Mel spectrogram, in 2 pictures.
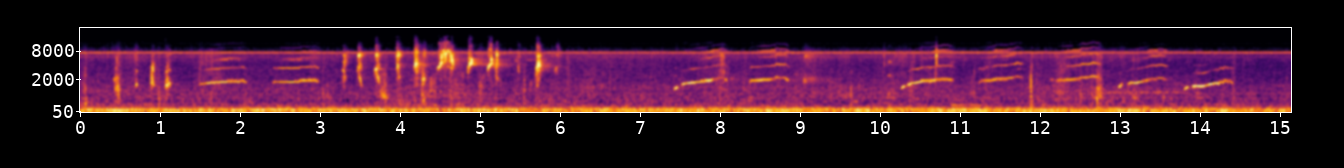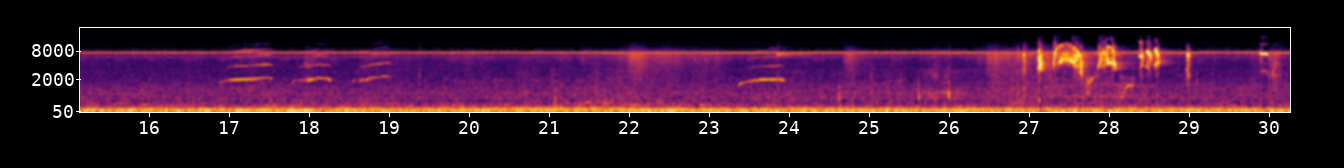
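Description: Infant long-tailed macaque crying: short rising squeaky calls in clusters, breaking into loud shrill screams twice, about four seconds in and again near the end as an adult macaque reaches for it.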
